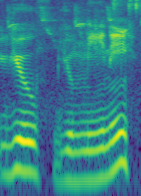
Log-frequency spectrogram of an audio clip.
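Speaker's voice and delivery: slow, drawn-out, mocking villager voice.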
